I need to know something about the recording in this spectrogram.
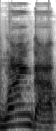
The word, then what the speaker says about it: Wyandotte: It's Wyandotte, but good. Very good. All right. If I had to miss something, the pronunciation of that city would be the one thing I'd want to miss.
